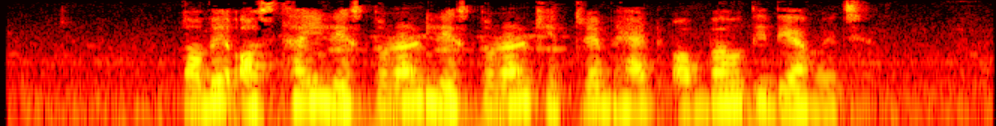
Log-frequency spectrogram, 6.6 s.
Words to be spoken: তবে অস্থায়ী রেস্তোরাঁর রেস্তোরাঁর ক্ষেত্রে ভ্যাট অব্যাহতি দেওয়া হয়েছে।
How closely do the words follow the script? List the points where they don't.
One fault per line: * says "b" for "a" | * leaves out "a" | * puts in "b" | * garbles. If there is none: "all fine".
all fine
